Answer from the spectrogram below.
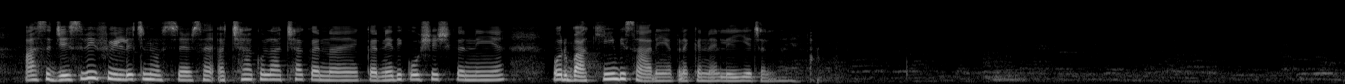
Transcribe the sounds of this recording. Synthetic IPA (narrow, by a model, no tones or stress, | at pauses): əsd͡ʒɪsʋiːpʰiːlɖt͡ʃnʊsesɛ̃ʔətːʃʰaːkʊlaːətːʃʰaːkəɾnaːɛːkəɾneːd̪iːkoːʃɪʃkəɾniːɦɛː | ɔːɾbaːkiãːbʱiːsaːɾẽːəpneːkənːeːleːiɦɛt͡ʃəlnaːɦɛː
